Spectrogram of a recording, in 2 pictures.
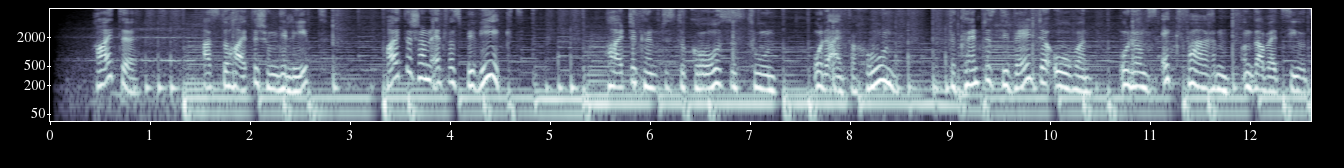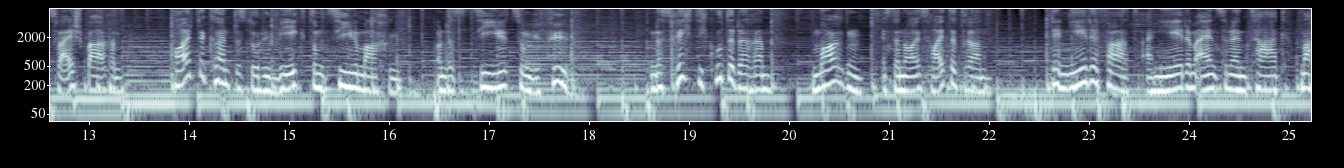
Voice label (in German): WERBUNG; OEBB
